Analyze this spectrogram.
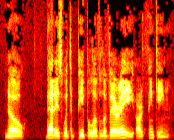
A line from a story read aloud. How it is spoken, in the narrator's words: answered with a grim laugh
